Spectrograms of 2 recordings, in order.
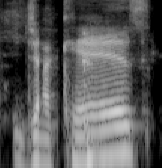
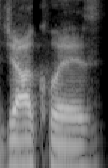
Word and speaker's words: Jacquees: pronounce this wrong okay correct me if I'm wrong jacquees yeah Jack Hayes and you know some I used to correct them and I'm like is jock whiz nearby Oh turkeys and I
